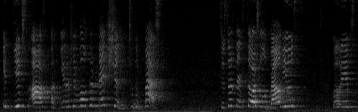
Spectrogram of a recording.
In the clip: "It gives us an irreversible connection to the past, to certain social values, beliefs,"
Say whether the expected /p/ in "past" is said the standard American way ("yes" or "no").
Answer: no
